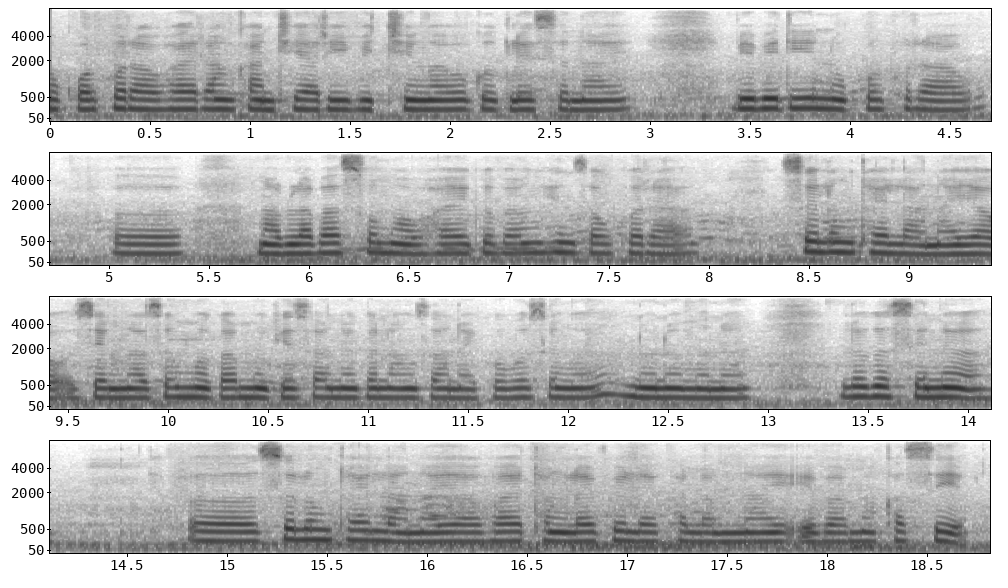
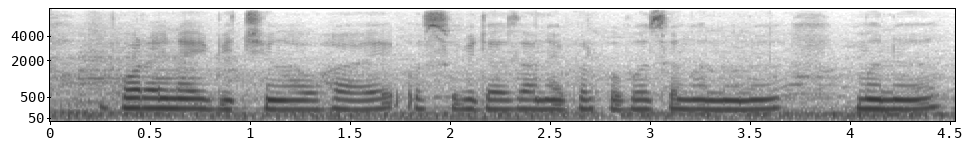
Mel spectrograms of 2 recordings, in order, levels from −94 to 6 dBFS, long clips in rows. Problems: low volume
